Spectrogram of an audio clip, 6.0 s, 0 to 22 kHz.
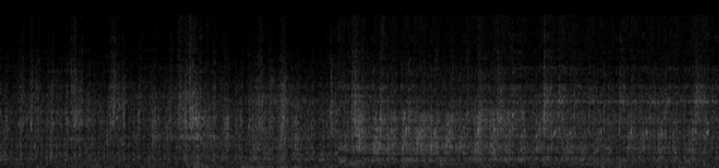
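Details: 1928 Ford Model A pickup, 40hp four-cylinder barn find with original wiring, running again: uneven but steady chugging with plenty of hiss and clatter on top, no clear knocks; normal running.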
